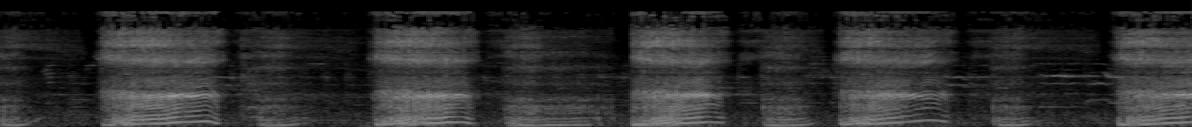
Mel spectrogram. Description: Documented sleep apnea snoring with visible breathing pauses.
